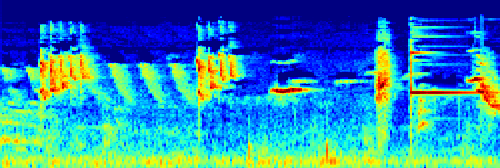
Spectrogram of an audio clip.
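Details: Oriental magpie-robin (kacer) in its ngerol and nembak singing style: rapid buzzy trilled bursts, thin whistles, then a sharp burst and a long steady high whistle ending in a rasp.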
